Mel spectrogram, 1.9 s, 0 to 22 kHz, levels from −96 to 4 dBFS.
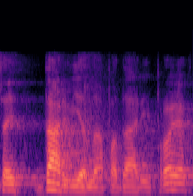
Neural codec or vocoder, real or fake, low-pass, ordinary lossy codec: none; real; 7.2 kHz; MP3, 48 kbps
